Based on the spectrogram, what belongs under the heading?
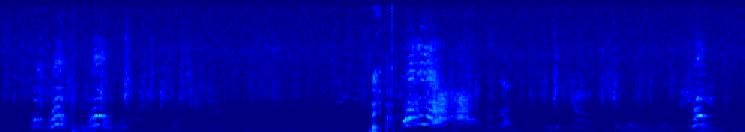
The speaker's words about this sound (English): Oh, our dogs go nuts when I'm listening. Our dogs go fucking crazy when people come to the gate. They got some serious issues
